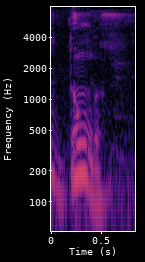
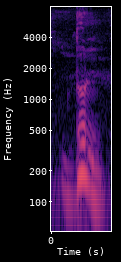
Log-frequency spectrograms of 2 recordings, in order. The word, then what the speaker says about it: दुं: इसे अष्टाक्षरी मंत्र कहा जाता है, लेकिन कुछ लोग इसे दुम बोलते हैं, कुछ दुंग। ऐसा नहीं, दू आधा न, धुन, DUN, इस तरीके से इसका उच्चारण करें।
